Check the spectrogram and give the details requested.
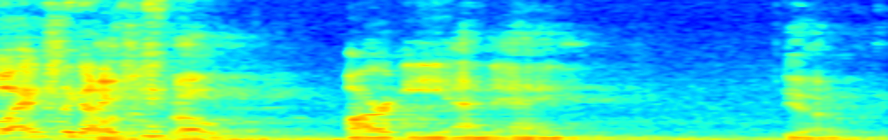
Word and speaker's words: Rena: R-E-N-A. Yeah, if it's Japanese, that would be Reina.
